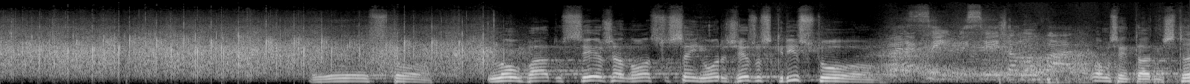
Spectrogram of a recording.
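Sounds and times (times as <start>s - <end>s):
audience applauding loudly: 0.0s - 6.4s
speech: 3.1s - 11.8s.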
